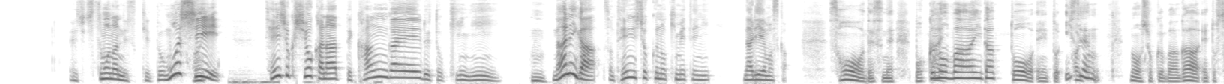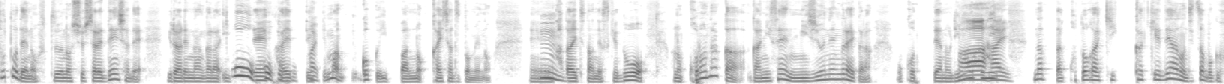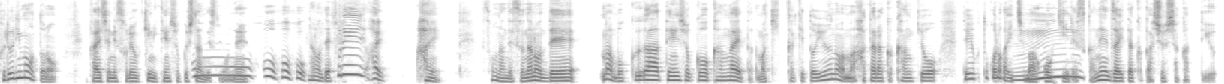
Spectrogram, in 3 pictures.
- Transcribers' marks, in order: other background noise; other noise
- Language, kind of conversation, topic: Japanese, podcast, 転職を考えるとき、何が決め手になりますか？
